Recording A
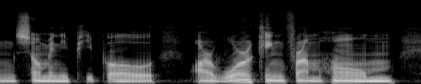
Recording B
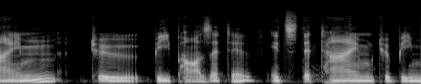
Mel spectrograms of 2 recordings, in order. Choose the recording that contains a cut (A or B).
B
